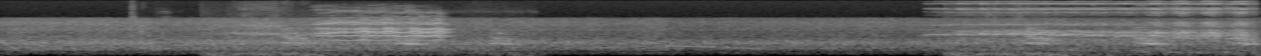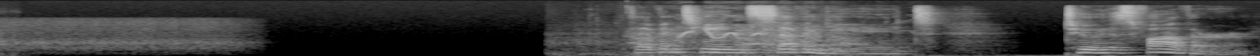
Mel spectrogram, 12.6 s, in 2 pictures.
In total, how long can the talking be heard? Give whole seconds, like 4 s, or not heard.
3 s.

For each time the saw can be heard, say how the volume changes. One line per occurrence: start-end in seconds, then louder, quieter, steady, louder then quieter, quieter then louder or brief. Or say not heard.
not heard.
